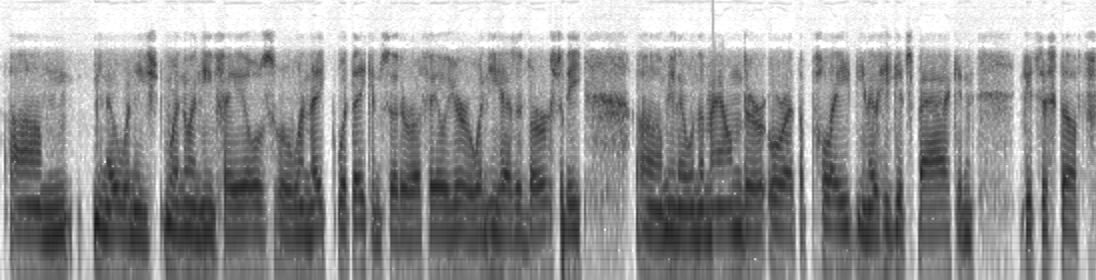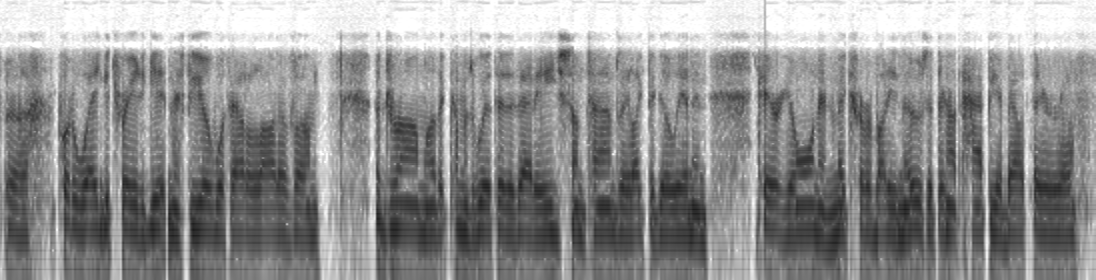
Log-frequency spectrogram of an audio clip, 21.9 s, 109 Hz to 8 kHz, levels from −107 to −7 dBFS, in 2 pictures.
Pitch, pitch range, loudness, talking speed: 110 Hz, 110-115 Hz, -28 LUFS, 240 wpm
